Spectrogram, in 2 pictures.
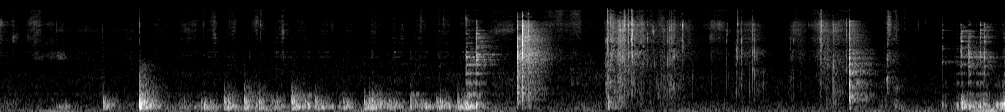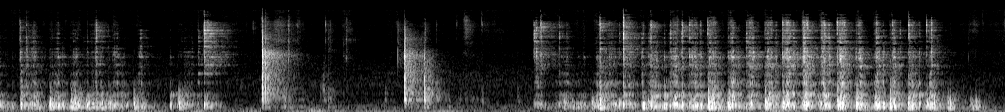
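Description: Stainless steel dent-repair rods and metal tips being handled: sharp metal clicks and clinks, with three longer stretches of fast, even rattling.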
